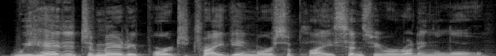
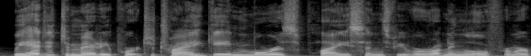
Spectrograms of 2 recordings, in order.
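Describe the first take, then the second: First: It has a pause after running low. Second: It runs on without a pause after low.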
